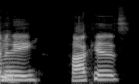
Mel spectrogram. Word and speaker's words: Jaime Jaquez: And I'm talking about, I don't want to say his name wrong. Is it Haney. Jaime Jaquez?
